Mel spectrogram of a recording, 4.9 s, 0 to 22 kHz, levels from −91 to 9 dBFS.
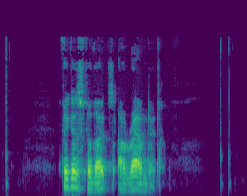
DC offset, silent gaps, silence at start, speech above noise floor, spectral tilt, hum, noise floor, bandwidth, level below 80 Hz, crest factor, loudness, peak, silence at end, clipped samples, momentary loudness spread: under 0.1%; none; 1.25 s; 61 dB; -5.5 dB/octave; none; -76 dBFS; 11.5 kHz; -54 dBFS; 18 dB; -16 LUFS; -2 dBFS; 1.75 s; under 0.1%; 13 LU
